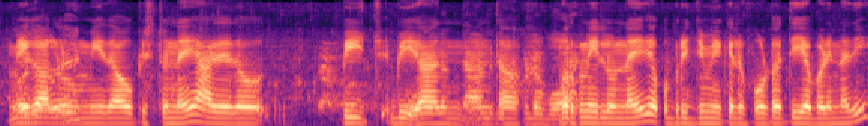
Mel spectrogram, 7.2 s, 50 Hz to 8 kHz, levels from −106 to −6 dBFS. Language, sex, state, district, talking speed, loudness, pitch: Telugu, male, Telangana, Karimnagar, 150 wpm, -18 LUFS, 140 Hz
